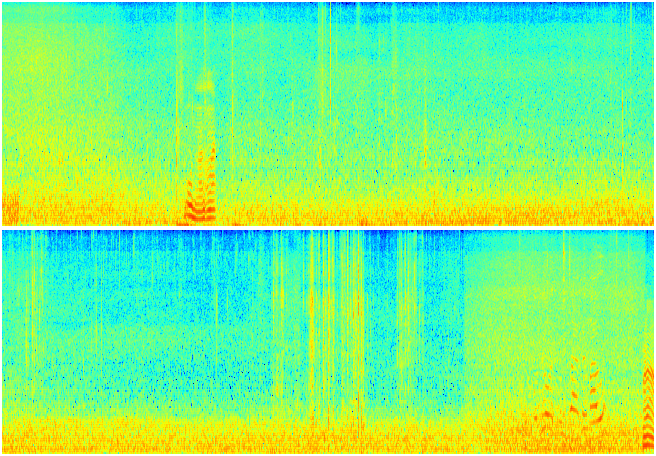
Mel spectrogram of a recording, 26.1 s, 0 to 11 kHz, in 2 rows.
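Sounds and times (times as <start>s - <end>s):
surf rushing: 0.0s - 15.0s, 22.2s - 26.0s
wind buffeting microphone: 0.0s - 26.0s
plastic bag crackling: 18.4s - 21.6s.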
